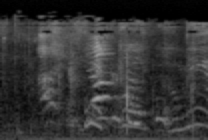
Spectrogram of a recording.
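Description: A young child's high-pitched voice, vocalizing or talking in short gliding sounds with no clear words.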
